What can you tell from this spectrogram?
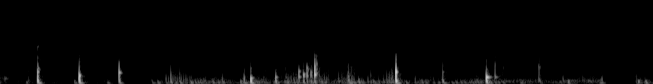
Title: Blackcurrant juice sloshing in my stomach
